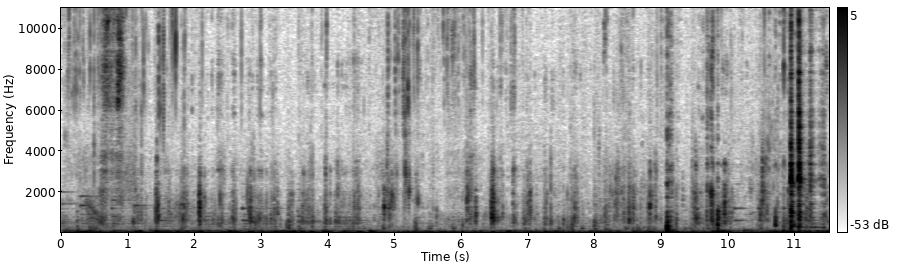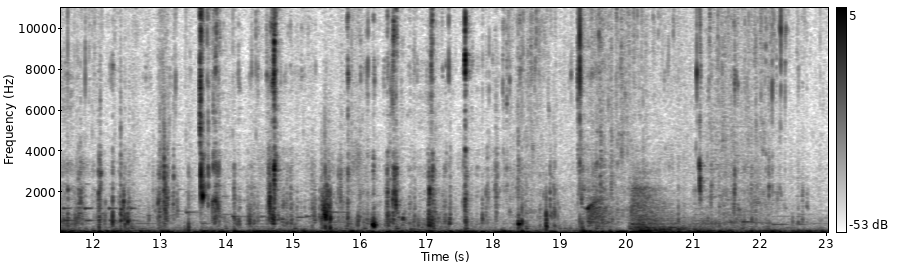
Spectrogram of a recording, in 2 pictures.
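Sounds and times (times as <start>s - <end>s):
wet chewing and smacking: 0.0s - 20.1s.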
